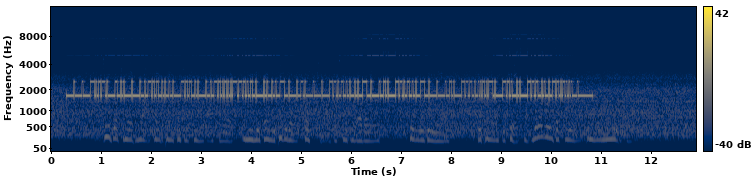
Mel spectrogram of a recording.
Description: RTTY (45.45 baud, 850 Hz shift), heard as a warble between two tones, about 2100 Hz centre, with fading and speech in English. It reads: CQ CQ CQ DE W9U W9U W9U PSE K CQ DX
